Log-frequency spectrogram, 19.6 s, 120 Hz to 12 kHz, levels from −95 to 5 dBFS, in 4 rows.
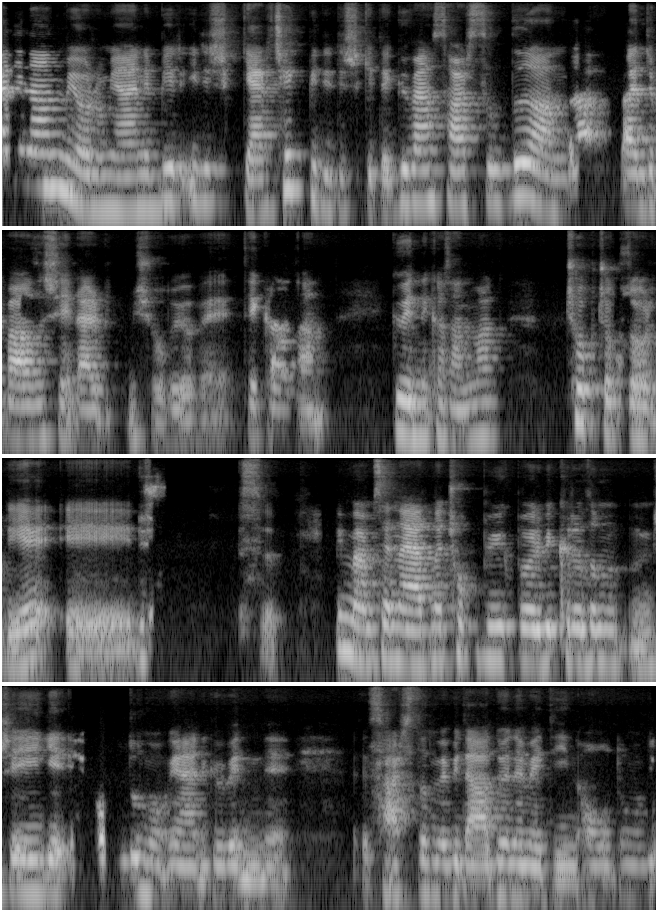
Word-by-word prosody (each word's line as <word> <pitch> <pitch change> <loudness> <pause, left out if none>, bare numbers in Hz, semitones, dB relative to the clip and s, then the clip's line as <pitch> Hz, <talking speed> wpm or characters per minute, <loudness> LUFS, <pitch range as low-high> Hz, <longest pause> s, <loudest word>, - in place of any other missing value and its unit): Ben 285 0 +4
inanmıyorum, 220 -11 +3
yani, 165 +1 +1
bir 195 0 +2
ilişki, 190 -1 -6
gerçek 160 +12 +2
bir 205 - -4
ilişkide 170 - -5
güven 190 0 +2
sarsıldığı 190 +3 +3
anda 170 -2 +1 0.4
bence 180 0 +2
bazı 165 0 +3
şeyler 150 0 0
bitmiş 250 -1 -12
oluyor - - -8
ve - - -11
tekrardan - - -4 0.4
güvenini 175 -3 +2
kazanmak 170 +2 -6 0.4
çok 225 -1 0
çok 175 0 -3
zor - - -1
diye, - - +2
eee, 405 0 -1
düş - - -2 0.7
ısı - - -10 0.4
Bilmiyorum, 195 -6 +3
senin 185 0 +1
hayatında 175 0 +6
çok 195 0 -6
büyük, 185 0 -1
böyle, 180 -1 +4
bir 180 0 +3
kırıldım, 180 -1 0
ımm, 80 +1 -6
şeyi 170 - +2
ge 400 - +2 0.4
oldu 175 - -1
mu, 155 -1 -6
yani, 145 -1 0
güvenini, 75 - -4 0.5
eee, - - -11
sarstın 160 -1 -3
ve 155 0 -2
bir 160 - -1
daha 75 0 +3
dönemediğin 145 - -2
oldu 150 - -10
mu 300 0 -14
bil 320 - -7
180 Hz, 155 wpm, -25 LUFS, 165-195 Hz, 0.7 s, hayatında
